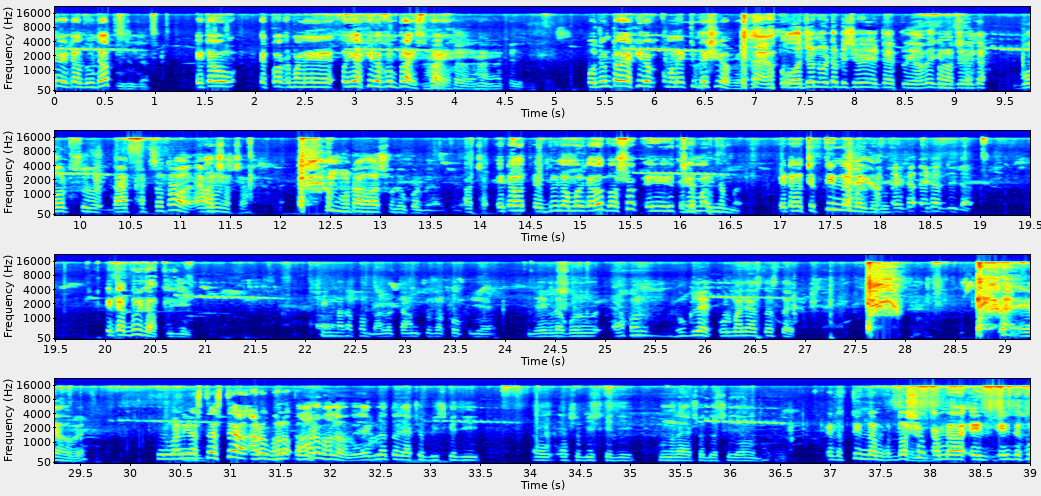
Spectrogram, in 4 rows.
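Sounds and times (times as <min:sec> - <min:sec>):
men talking: 0:00.0 - 0:39.0
harsh cough: 0:06.8 - 0:07.3, 0:12.2 - 0:12.7, 0:17.6 - 0:18.1, 0:27.6 - 0:28.0, 0:28.7 - 0:29.3
person speaking: 0:37.1 - 0:39.0.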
